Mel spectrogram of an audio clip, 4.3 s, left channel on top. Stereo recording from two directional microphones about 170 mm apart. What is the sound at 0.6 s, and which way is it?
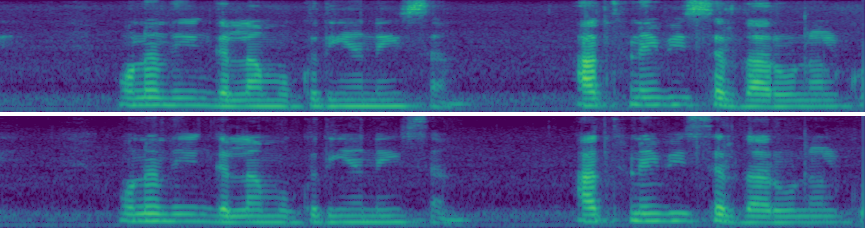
A woman's voice, 15° left (ahead or behind).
